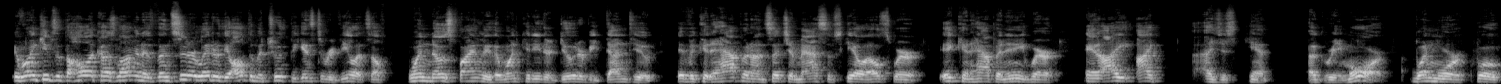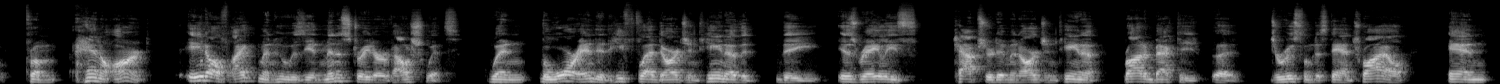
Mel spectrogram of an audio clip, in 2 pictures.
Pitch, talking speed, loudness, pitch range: 135 Hz, 185 wpm, -19 LUFS, 115-180 Hz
